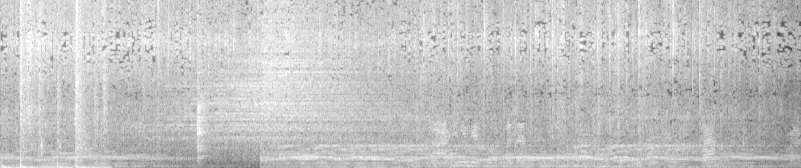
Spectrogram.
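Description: Egg omelette sizzling as it fries in oil in a steel wok, under background music. The music is loudest in the first second and a half, with a heavy bass beat.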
